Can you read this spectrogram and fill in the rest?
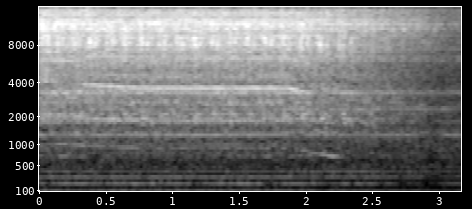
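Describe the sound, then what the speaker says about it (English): Warco 18 GH metal lathe converted to belt drive, running steadily with a continuous mechanical hum and whine, loud and close, easing off slightly toward the end. "So that's the belt drive completed and running."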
